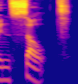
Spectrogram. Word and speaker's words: insult: we use the verb the stress is on salt insulted it was an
